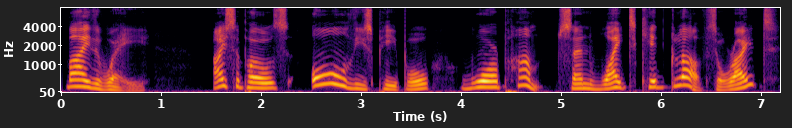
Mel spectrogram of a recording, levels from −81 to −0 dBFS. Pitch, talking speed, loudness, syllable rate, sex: 175 Hz, 135 wpm, -18 LUFS, 3.7 syllables/s, male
